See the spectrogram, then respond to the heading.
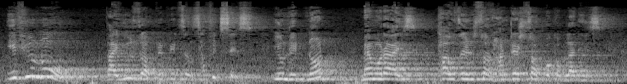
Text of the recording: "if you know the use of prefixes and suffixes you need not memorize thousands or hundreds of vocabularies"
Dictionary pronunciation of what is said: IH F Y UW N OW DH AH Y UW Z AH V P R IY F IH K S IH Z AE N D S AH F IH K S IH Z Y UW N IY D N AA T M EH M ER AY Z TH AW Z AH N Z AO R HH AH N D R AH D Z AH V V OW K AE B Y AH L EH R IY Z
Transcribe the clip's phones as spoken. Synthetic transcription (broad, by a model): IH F Y UW N OW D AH Y UW Z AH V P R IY P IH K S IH N S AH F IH K S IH S Y UW N IY D N AA T M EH M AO AY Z T AW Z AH N S AO R HH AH N D R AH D S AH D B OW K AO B L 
